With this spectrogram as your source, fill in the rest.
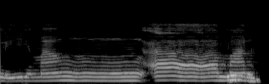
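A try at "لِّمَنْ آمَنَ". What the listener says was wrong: Nah, itu Ibu keseringan ya, limang nggak ada huruf di depannya huruf apa? Huruf hamzah ya, atau alif. Alif itu kalau udah ada harakatnya namanya hamzah.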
